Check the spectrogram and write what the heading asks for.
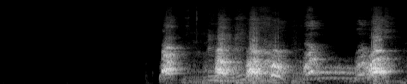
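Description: A dog barking in a quick series of about five loud barks, starting suddenly about a second and a half in.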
